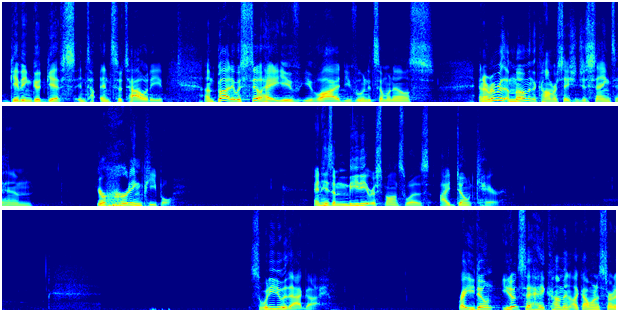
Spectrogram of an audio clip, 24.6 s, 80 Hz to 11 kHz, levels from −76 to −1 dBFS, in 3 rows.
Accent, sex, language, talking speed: American, male, English, 150 wpm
